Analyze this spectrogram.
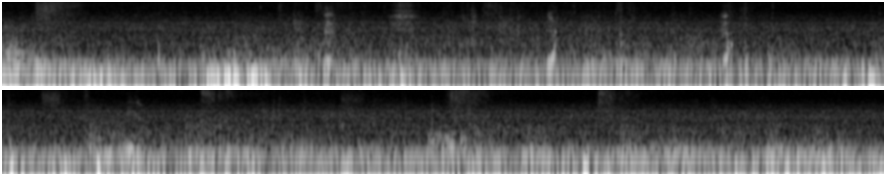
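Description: Footsteps crunch on rubble.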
